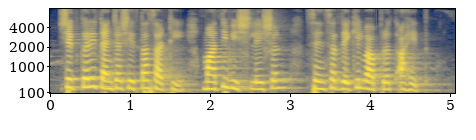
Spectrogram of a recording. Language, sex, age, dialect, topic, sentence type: Marathi, female, 36-40, Northern Konkan, agriculture, statement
